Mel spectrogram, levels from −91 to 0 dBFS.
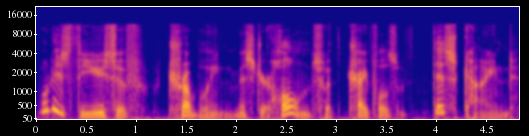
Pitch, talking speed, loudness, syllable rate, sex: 175 Hz, 160 wpm, -21 LUFS, 4.2 syllables/s, male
